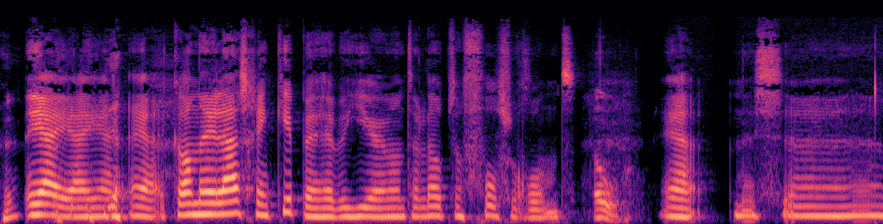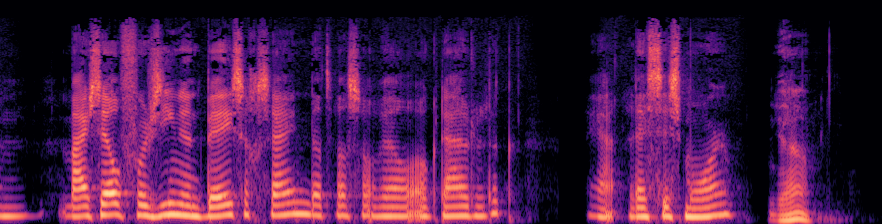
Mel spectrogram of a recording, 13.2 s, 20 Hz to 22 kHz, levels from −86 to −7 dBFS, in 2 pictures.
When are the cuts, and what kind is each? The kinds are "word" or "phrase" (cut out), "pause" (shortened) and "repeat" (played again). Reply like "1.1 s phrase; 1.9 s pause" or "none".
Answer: 10.8 s pause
